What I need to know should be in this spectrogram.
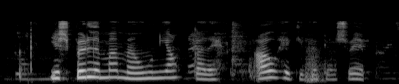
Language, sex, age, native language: Icelandic, female, 12, Icelandic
